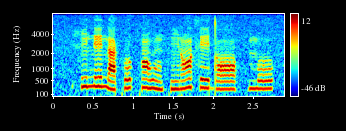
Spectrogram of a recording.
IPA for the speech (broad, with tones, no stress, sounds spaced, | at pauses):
h ĩ˧ n e˧ n a˨ k o˨˦ k ɔ̃˧ w ũ˨ k ĩ˨ ɾ ɔ̃˧ s e˧ d ɔ˧ | m o˧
